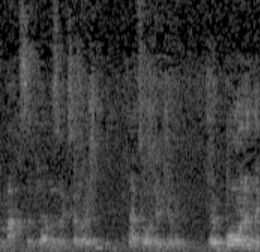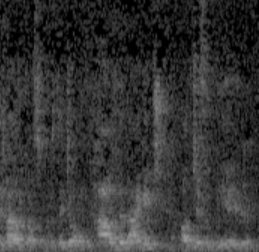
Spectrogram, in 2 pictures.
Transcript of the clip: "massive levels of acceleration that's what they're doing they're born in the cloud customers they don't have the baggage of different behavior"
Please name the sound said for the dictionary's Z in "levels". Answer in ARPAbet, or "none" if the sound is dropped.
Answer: Z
